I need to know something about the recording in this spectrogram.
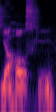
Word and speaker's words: Yoli: believe it or not my name is Yoli that's how you say it Yi yep um so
